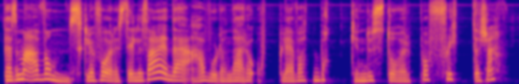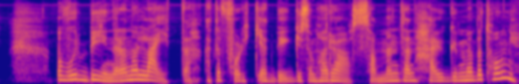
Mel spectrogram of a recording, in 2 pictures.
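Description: A woman radio host asking calm, gentle questions and introducing segments. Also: low voice, dry recording, studio quality. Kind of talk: radio interview and program hosting.

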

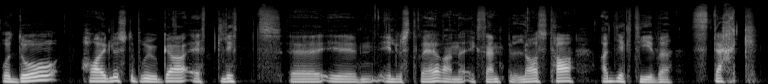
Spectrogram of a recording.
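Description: A man's voice: mid-range voice, hardly any pauses, darkish tone, dry recording. A man, a language expert on a radio talk show, explaining pronunciation methodically with worked examples. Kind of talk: radio discussion.

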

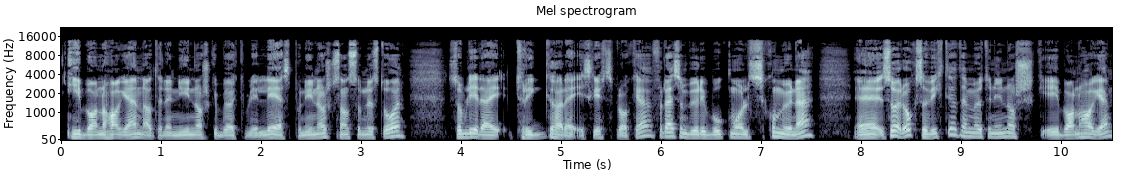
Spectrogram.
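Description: A man speaks earnestly in a radio interview, explaining his point at length and restarting his sentences now and then. His voice is rather low and sounds dry and close. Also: dry recording. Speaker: leader of a language organisation. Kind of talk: interview answers.

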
